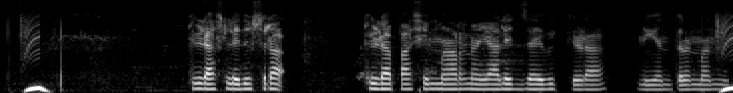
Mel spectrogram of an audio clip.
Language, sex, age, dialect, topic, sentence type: Marathi, male, 18-24, Northern Konkan, agriculture, statement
